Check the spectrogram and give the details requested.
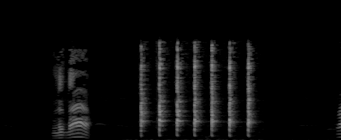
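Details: A talking parrot produces natural sounds: one drawn-out harsh squawk, then a rapid run of seven sharp, clipped, evenly spaced notes, with a quiet background.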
